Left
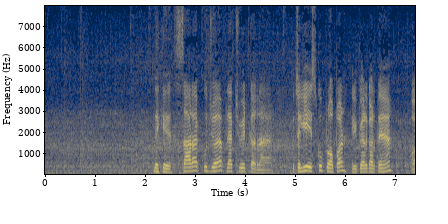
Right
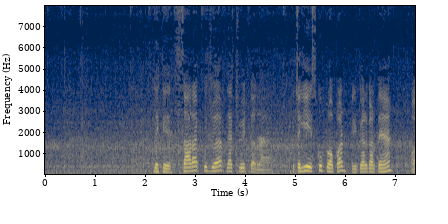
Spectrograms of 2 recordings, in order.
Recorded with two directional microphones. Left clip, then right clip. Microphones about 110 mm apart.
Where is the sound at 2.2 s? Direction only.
15° right (ahead or behind).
